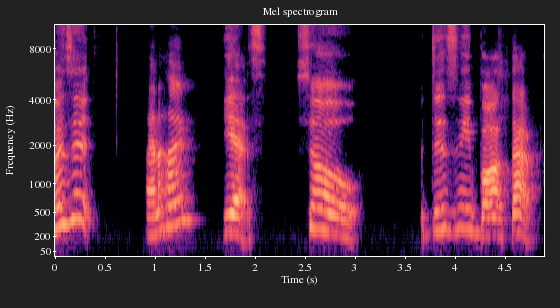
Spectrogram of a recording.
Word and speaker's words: Anaheim: Anaheim. How do you say it? Where Disney is in California? How is it? Anaheim?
